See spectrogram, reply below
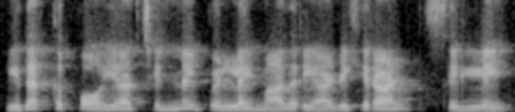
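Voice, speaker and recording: Female audiobook narrator, steady storytelling, slightly high voice. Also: unhurried. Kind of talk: scripted narration.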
